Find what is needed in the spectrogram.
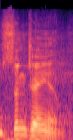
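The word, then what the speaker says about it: Sungjae Im: What'd you call him again? – Sung Jae-im. – You're getting better at pronunciation. That's exactly how to say it.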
